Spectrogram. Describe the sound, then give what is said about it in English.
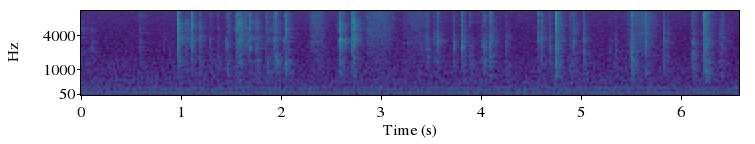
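Typing on a computer keyboard: many faint, irregular key clicks over a steady low hum, with no talk. “Dude, I cannot type right now.”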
